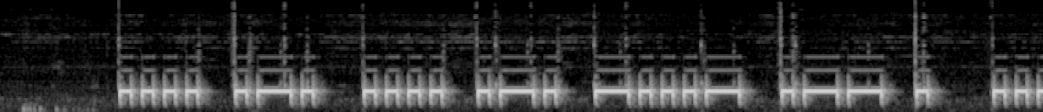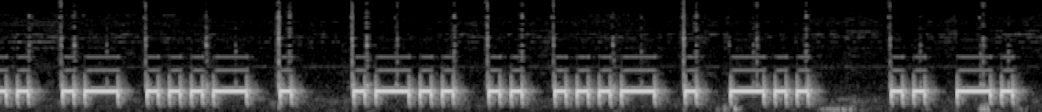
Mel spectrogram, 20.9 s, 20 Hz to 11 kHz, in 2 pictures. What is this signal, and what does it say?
Morse code, heard as a keyed tone, about 11 wpm, 650 Hz. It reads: HR HR <BT> WE HAVE LIVED IN
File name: jh8cbh / 2021cw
